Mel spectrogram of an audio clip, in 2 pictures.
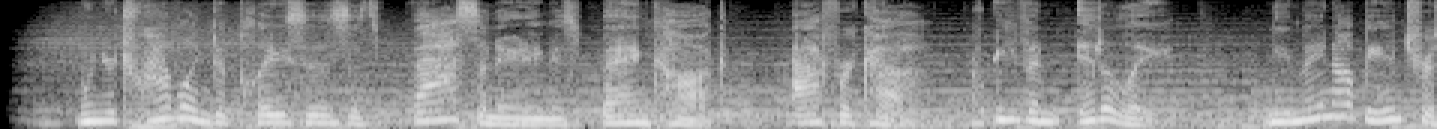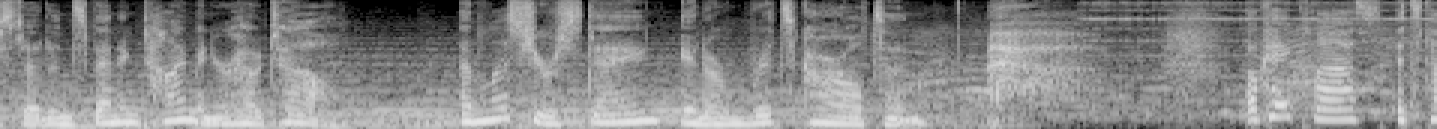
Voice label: Commercial Demo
